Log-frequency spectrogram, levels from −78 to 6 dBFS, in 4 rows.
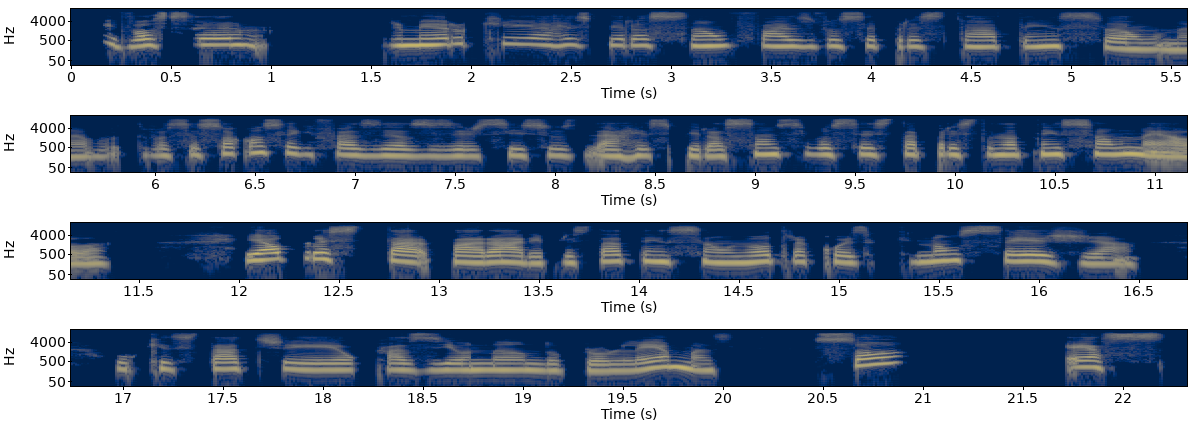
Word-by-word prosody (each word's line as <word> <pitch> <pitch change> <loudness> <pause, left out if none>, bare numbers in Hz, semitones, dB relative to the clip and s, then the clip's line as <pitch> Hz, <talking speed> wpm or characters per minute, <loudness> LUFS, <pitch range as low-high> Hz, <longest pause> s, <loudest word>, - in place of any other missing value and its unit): É 315 - -3
você 300 +4 +3 0.7
Primeiro 290 +3 +5
que - - -10
a 300 -1 0
respiração 280 -1 -1
faz 255 -2 0
você 255 0 -4
prestar 245 0 -3
atenção, 245 -6 -1
né, 175 0 -5
vo 180 0 -12
você 200 +1 -7
só 245 +4 -1
consegue 255 -3 -2
fazer 205 -2 -1
os 190 0 -4
exercícios 190 +1 -5
da 190 - -2
respiração 195 +3 -2
se 230 +2 -10
você 225 +1 -3
está 225 +1 -1
prestando 220 0 -3
atenção 230 +1 +1
nela. 90 - +2 0.7
E - - +4
ao 285 +2 +10
prestar 280 -7 +3
parar 210 -1 +5
e 185 - -3
prestar 200 +4 -2
atenção 220 -3 -1
em - - 0
outra 220 0 0
coisa 205 -3 -3
que 210 - -13
não 235 +3 +2
seja 210 -9 0 0.5
o 210 - -6
que 220 +1 -6
está 215 +2 0
te 200 -3 -3
ocasionando 195 0 -3
problemas, 185 +5 +1 0.4
só, 350 +6 +4 0.8
eh, 265 - +5
ass 260 - +1
220 Hz, 130 wpm, -22 LUFS, 195-255 Hz, 0.8 s, ao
